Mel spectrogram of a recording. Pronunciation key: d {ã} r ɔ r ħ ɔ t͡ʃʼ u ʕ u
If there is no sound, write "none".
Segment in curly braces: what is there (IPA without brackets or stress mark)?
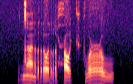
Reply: ã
